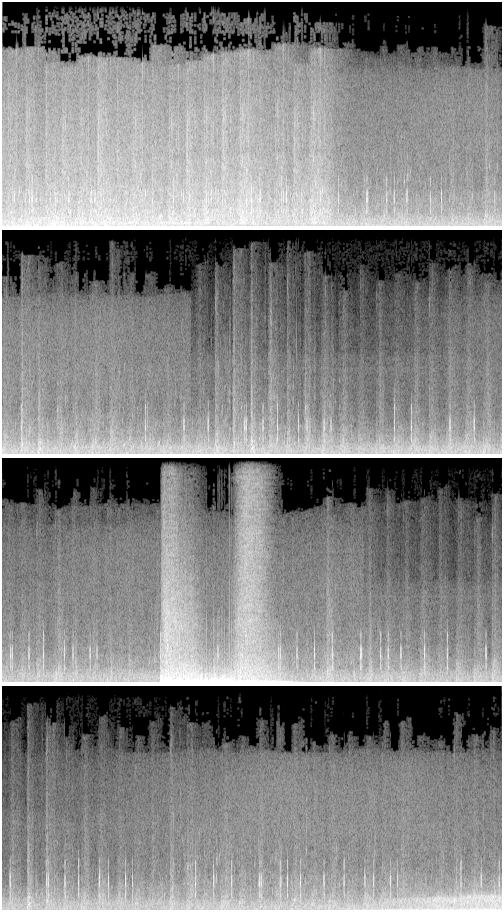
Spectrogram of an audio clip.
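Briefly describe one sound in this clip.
Footsteps crunch quickly over rough ground.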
